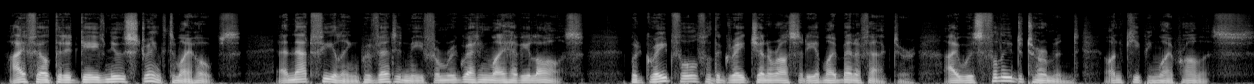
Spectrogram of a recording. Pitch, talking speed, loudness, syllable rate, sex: 100 Hz, 175 wpm, -18 LUFS, 5.6 syllables/s, male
